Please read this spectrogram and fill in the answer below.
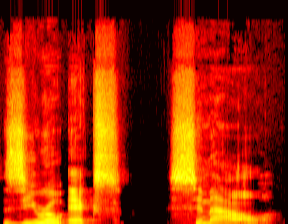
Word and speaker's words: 0xsimao: My my guest today is Zerox Simau.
